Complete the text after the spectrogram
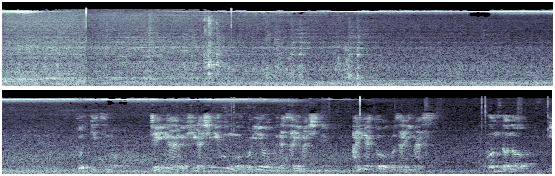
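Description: A passenger train rumbles closer along the tracks.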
